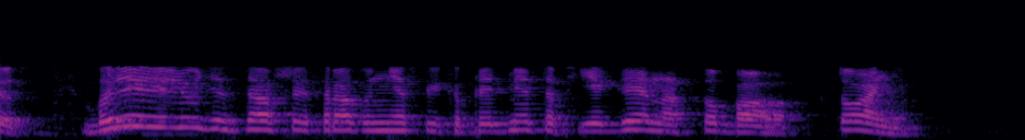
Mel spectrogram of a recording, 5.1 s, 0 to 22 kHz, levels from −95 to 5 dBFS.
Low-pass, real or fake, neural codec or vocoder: 3.6 kHz; real; none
